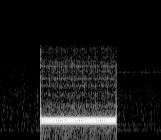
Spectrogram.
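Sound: telephone call ringing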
